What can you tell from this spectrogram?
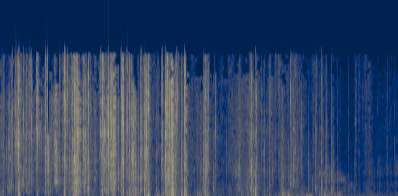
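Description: Foil trading-card pack wrapper being torn open and crinkled by hand, a dense run of crackles that dies away about four seconds in.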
